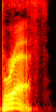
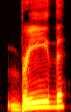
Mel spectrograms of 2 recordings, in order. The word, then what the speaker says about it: breath: Pronounced with a voiceless th sound. Breath. Breath. like in death.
